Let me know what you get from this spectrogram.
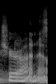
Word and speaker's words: Toronto: Toronto, you're not supposed to pronounce a second T. That's what I heard. – Toronto.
